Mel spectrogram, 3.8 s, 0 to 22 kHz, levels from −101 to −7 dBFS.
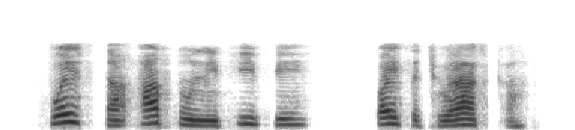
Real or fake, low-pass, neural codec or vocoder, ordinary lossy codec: fake; 5.4 kHz; codec, 16 kHz, 4 kbps, FreqCodec, smaller model; AAC, 32 kbps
